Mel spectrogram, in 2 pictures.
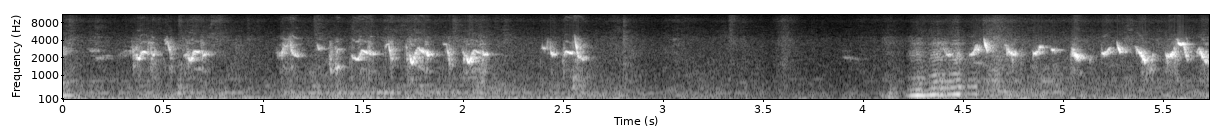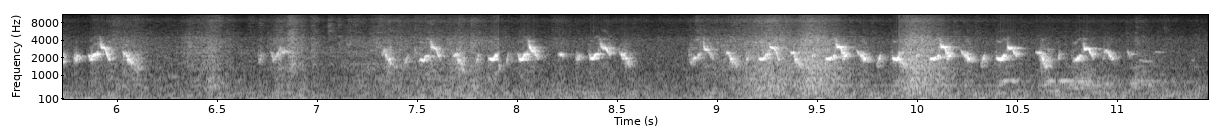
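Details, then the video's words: Sooty-headed bulbul joining in with another bulbul's song: bursts of bubbly, chattering notes around mid-high pitch, a pause near four seconds, then longer warbling runs, with a burst of broadband noise near the end. "TRUCUKAN KEBON ikutan bunyi burung trucukan bahan"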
